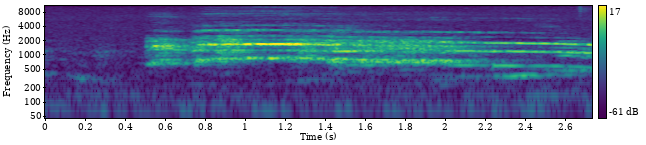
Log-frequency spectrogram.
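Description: A rooster crows close by and loud, one long drawn-out call that rises sharply and holds steady to the end.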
